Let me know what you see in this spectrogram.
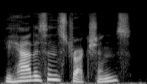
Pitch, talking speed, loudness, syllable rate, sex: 160 Hz, 160 wpm, -18 LUFS, 4.8 syllables/s, male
